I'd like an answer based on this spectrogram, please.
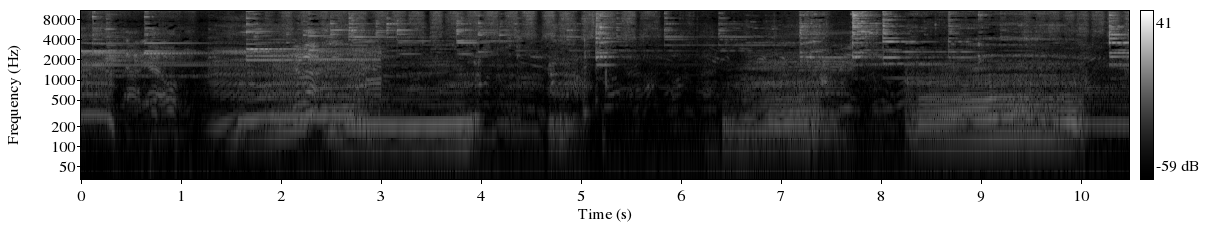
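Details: Salers cattle at a cattle show in Pleaux, Cantal, France, 13 August 2022; several long, deep moos with rising then level harmonic tones, one after another, over steady crowd murmur and clinking cowbells.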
